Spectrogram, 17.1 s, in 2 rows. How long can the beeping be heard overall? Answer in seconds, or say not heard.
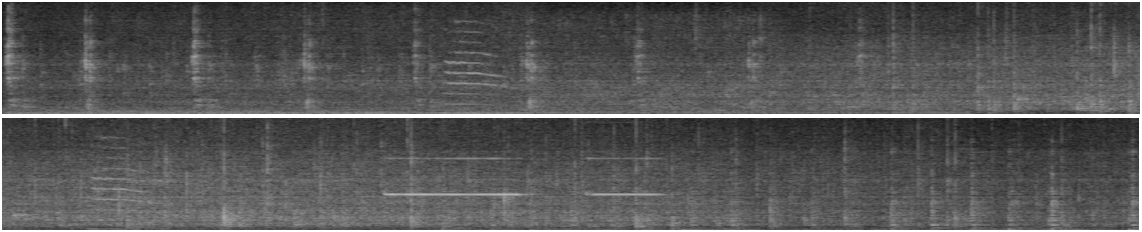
2 s.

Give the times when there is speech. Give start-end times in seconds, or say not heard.
not heard.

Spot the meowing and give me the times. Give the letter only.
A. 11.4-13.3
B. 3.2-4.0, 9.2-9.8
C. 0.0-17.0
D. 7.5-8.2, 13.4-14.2
B.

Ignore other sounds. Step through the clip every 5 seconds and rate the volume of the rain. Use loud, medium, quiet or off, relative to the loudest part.
medium, loud, loud, medium.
